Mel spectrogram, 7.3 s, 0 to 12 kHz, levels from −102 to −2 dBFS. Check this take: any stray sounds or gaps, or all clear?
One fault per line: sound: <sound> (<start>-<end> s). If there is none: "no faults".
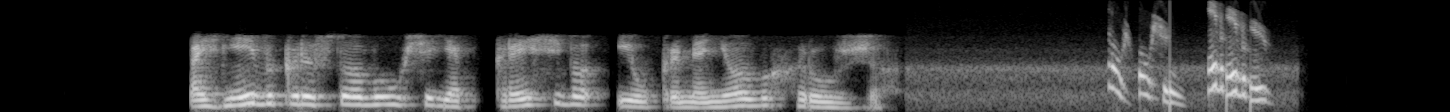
sound: chirp (5.5-6.4 s)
